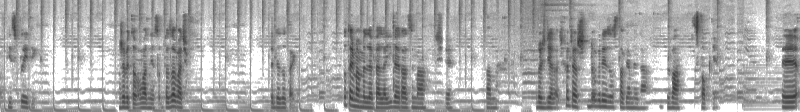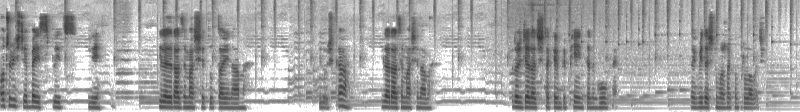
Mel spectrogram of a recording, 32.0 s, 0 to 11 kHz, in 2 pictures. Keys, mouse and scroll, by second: 2.5-3.8 middle drag, 8.1-10.9 middle drag, 11.4 middle click, 11.8 middle click, 12.8-14.3 drag, 14.0-16.3 middle drag, 17.3-18.8 drag, 18.8-21.1 middle drag, 21.8 middle click, 22.8 click, 23.2-24.6 middle drag, 27.2-28.5 middle drag, 29.4-31.2 drag, 31.7-32.0 drag.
